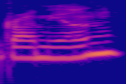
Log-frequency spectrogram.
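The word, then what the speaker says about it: ramyeon: I heard that Koreans were really excited that they pronounced it rammen instead of ramen because ramen is Japanese and rammen is apparently the Korean.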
